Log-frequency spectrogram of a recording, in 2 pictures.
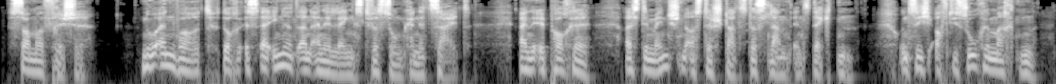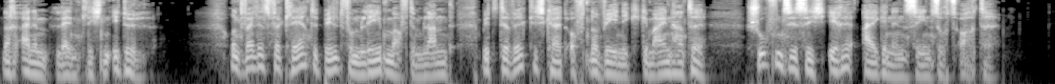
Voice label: Doku

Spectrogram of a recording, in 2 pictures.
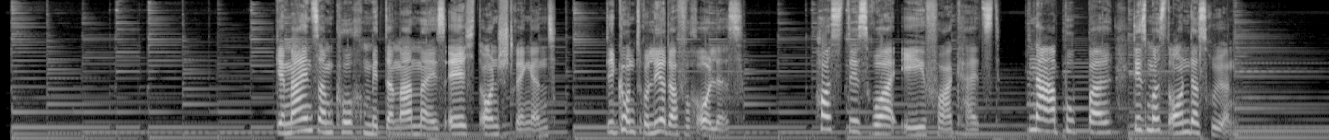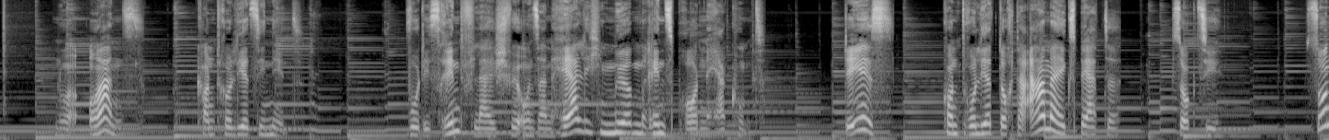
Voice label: Dialekt

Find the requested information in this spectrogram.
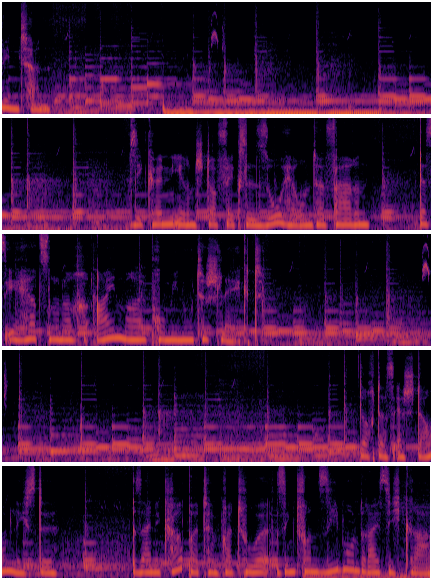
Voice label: Sprecherin Dokumentation Arktischer Ziesel mit Musik

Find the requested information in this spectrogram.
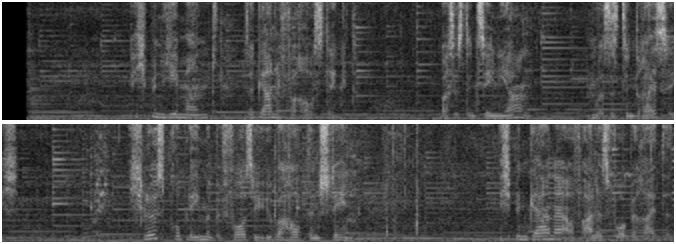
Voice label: Werbung D

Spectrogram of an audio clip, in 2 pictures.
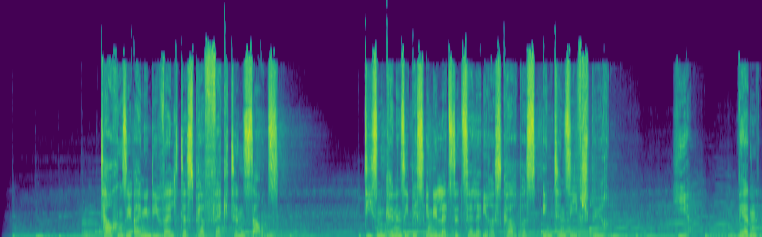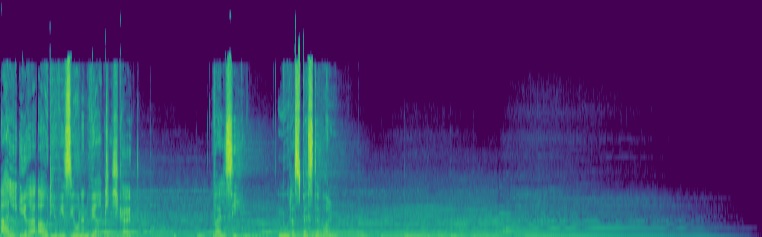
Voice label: Werbung

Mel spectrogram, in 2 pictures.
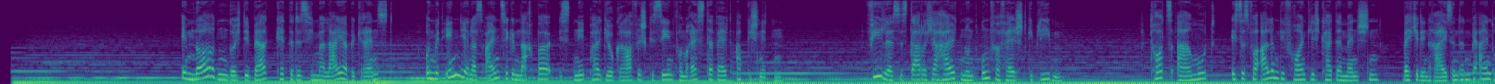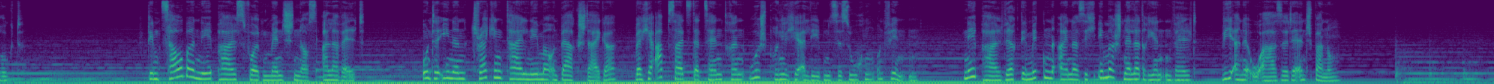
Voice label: Doku DE

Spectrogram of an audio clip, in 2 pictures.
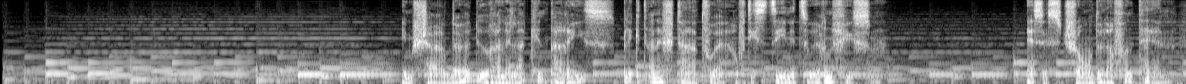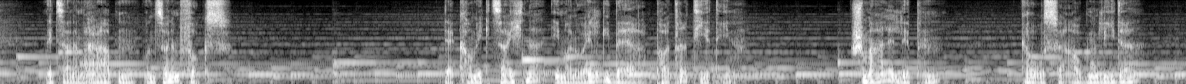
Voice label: Doku Kommentar de; La Fontaine

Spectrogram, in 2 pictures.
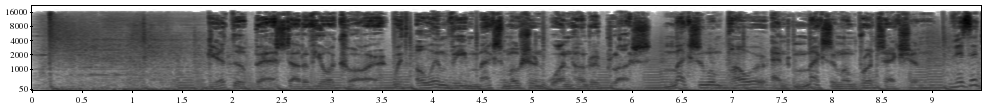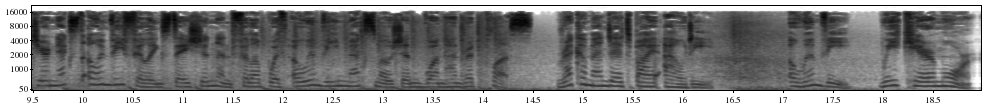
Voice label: Werbung

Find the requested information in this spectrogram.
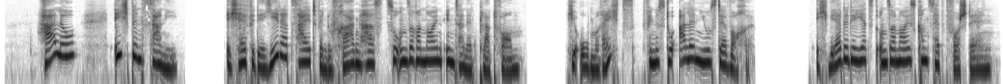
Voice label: Stimme fuer Website Guide

